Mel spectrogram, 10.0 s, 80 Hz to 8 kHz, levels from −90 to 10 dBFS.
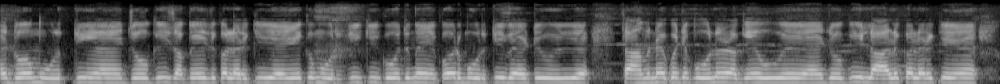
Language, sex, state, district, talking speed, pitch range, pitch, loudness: Hindi, male, Chhattisgarh, Sarguja, 175 wpm, 150-160 Hz, 155 Hz, -17 LUFS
